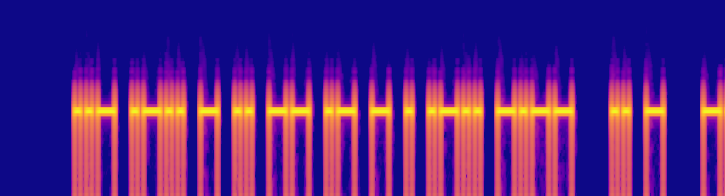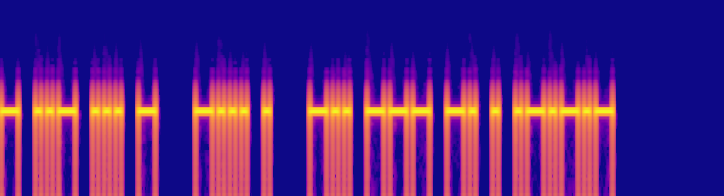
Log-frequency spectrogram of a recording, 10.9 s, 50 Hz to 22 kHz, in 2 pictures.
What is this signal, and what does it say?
Morse code, heard as a keyed tone, about 28 wpm, 700 Hz. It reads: ULTIMATELY IT MUST BE DONE.
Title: Sentences from Top 1200 Words 28wpm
